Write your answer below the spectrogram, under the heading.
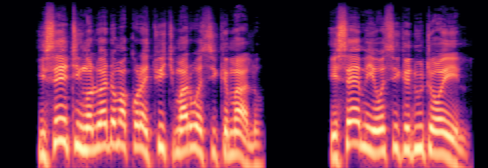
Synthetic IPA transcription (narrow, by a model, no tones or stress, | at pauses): isetiŋolwɛdoɔmakoɾat͡ʃwit͡ʃmaɾwasikemalo | ɪsɛmɪjowosik̬edutoɪl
